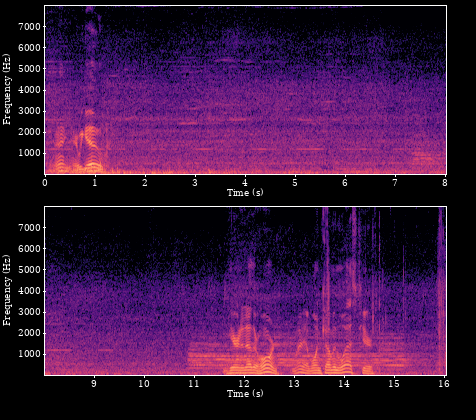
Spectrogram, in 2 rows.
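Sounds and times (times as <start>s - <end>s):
freight train rumbling on rails: 0.0s - 16.0s
distant train horn: 7.0s - 9.4s, 10.8s - 16.0s.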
